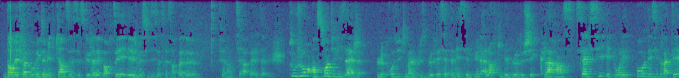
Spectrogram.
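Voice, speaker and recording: A woman's voice: mid-range voice, a little hiss or hum. Chatty young woman in an echoey room. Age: 20s. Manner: chatty, enthusiastic, many fillers. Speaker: beauty vlogger. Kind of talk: casual product review.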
